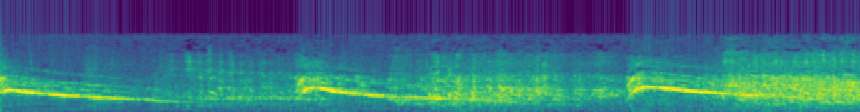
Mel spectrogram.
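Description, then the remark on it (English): A new puppy in its bed in a garage howls very late at night, toward morning, three times in long, falling wails, each starting high and sliding down, spaced a few seconds apart and fairly loud against a quiet background. “It seems the new puppy doesn't like his bed in the garage.”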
